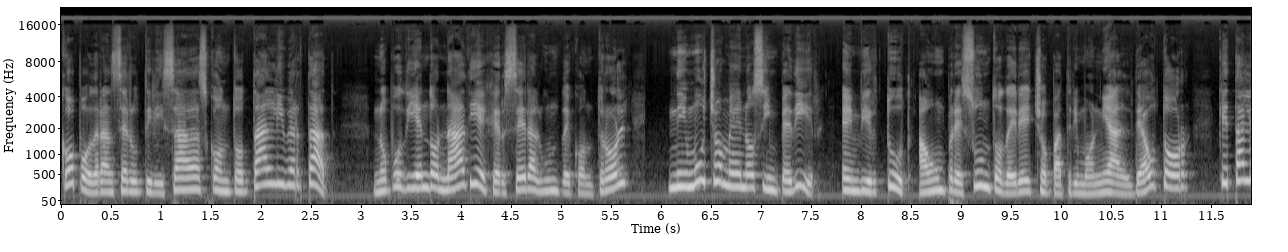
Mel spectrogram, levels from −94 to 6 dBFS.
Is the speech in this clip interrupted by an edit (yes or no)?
yes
